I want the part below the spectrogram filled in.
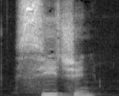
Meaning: January
- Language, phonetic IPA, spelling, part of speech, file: Ukrainian, [ˈsʲit͡ʃenʲ], січень, noun, Uk-січень.ogg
